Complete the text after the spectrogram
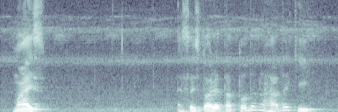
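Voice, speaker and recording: A man is speaking. His pitch swings very widely. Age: 70s. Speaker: pioneer settler and author. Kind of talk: interview. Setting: at his home.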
